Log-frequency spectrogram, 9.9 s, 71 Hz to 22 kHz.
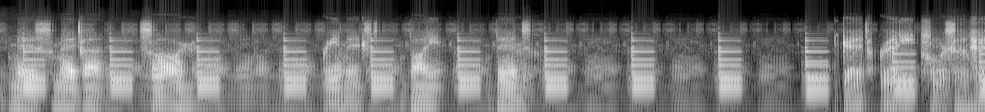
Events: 0.0s-1.1s: speech synthesizer
0.0s-9.8s: music
1.4s-2.0s: speech synthesizer
3.2s-3.8s: speech synthesizer
4.0s-4.5s: speech synthesizer
4.9s-5.4s: speech synthesizer
8.3s-9.8s: speech synthesizer

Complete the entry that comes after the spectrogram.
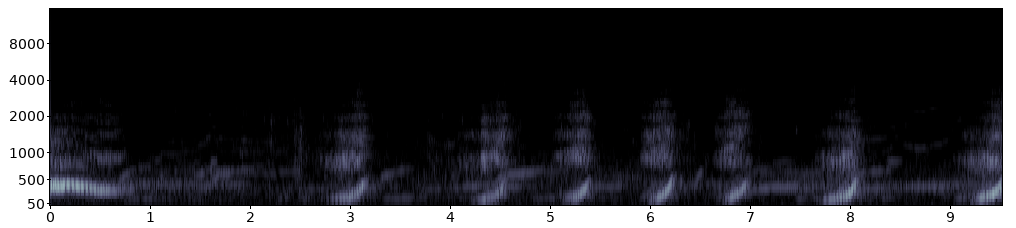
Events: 0.0s-9.5s: whale vocalization

